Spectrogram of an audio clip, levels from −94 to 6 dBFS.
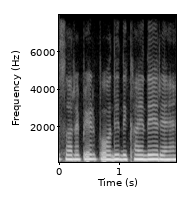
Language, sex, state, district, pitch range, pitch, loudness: Hindi, female, Jharkhand, Palamu, 230-240 Hz, 235 Hz, -10 LUFS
